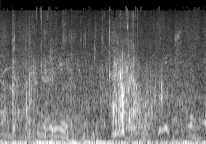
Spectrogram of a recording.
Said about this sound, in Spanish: Al día siguiente salimos por la mañana para hacer un patrullaje, cruzando el río Mocorón en un cayuco hacia el otro lado, donde inicia el bosque húmedo.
